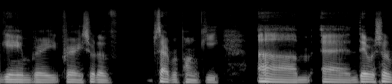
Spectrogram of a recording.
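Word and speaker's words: CBR+PNK: um it I mean I guess you would pronounce it cyberpunk but it's spelled CBR plus sign pnk um cyber Punk um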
